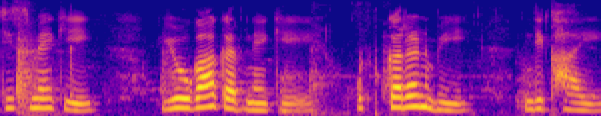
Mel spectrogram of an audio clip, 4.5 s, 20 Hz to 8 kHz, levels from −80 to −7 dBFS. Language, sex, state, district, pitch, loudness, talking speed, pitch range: Hindi, female, Himachal Pradesh, Shimla, 210 Hz, -18 LUFS, 120 wpm, 180-245 Hz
